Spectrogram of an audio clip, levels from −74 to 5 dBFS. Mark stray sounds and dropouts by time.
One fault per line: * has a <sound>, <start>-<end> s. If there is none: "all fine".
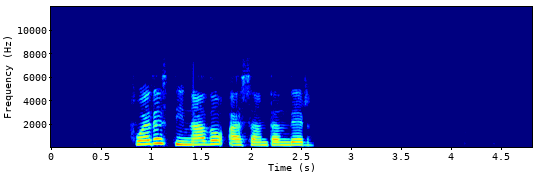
all fine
